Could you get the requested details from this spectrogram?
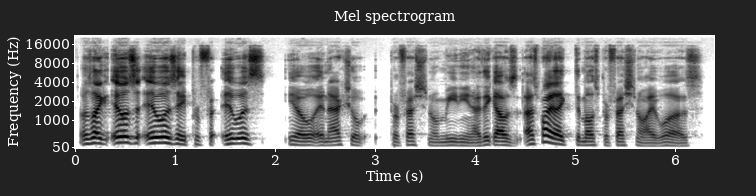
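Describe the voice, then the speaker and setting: A man chatting casually on a stream as an agency head, speaking slowly and halting, with many restarts. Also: medium pitch, expressive. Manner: halting, restarts and repeats "I remember"; talks slowly. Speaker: agency CEO.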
